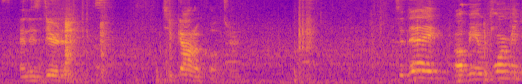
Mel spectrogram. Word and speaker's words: Chicano: If you take out the M and the E in the word Mexicano, you get Chicano, which is the way it is pronounced in today's song. But in Nahuatl, the native language of the Aztecs, the letter X was pronounced as sh, giving you Chicano, and then eventually Chicano.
